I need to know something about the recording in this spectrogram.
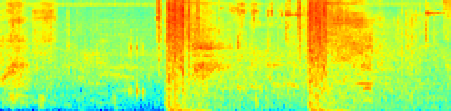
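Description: Heavy blows thud close by.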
